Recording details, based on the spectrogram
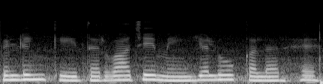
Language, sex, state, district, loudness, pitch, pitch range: Magahi, female, Bihar, Gaya, -12 LUFS, 195 Hz, 180-210 Hz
